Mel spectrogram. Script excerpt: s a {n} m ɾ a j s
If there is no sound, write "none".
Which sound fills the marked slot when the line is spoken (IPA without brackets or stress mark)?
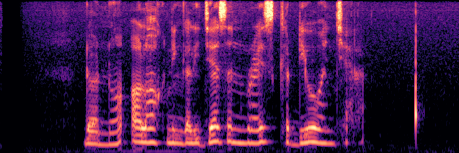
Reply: n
